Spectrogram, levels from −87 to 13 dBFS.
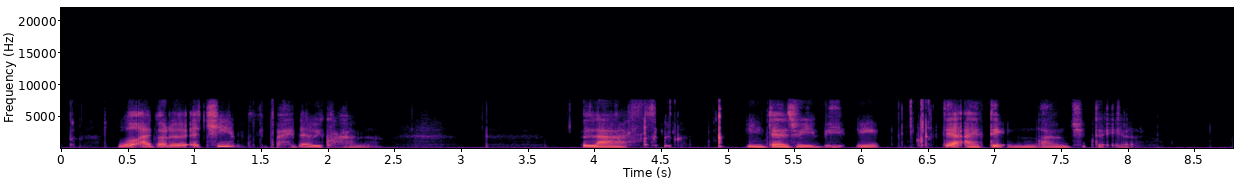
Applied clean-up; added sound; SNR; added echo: neural diffusion model UNIVERSE++.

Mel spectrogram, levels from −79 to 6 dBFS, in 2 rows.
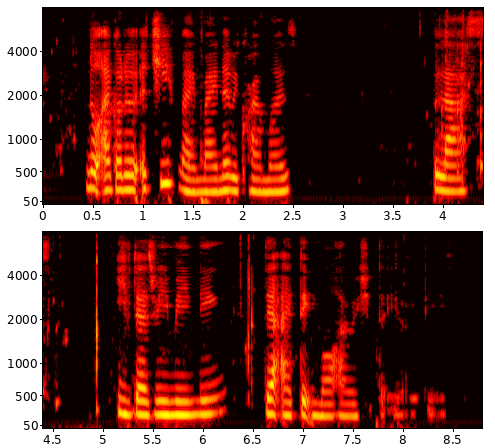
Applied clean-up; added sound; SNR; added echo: classical method spectral subtraction.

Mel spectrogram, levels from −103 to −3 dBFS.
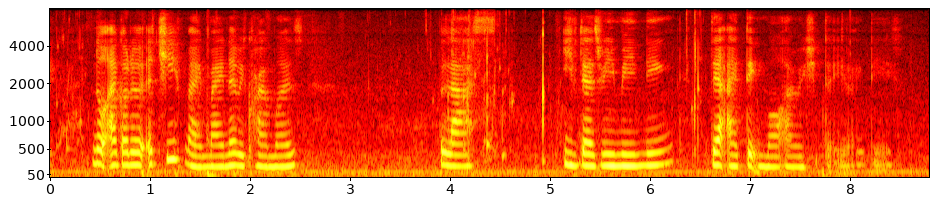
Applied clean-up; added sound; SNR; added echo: none; Ocean; 16 dB; none.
